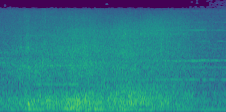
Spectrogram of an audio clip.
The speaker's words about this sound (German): Die drei Detektive rannten zum Strand und erklommen die Felsen, an denen hohe Wellen aufschlugen.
